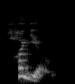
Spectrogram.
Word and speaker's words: pollo: And I'm just going to take 1 second to say you totally butchered that word, because the Spanish word is pollo. Pollo.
